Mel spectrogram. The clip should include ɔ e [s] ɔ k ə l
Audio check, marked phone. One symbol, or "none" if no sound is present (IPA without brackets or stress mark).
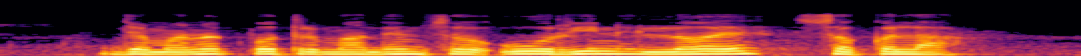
s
